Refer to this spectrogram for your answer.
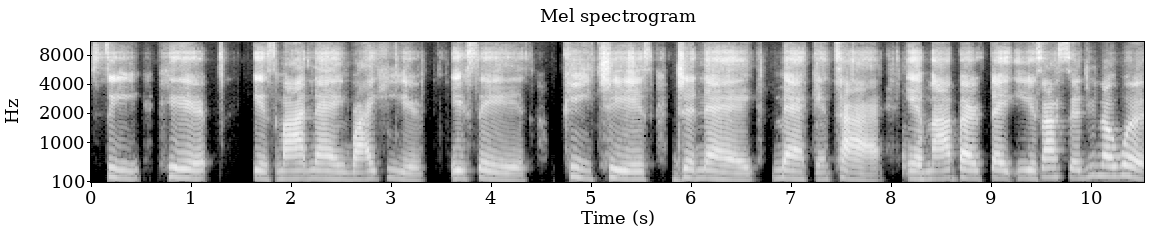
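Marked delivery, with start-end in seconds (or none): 0.0-9.5 halting, dragging, slow reading-aloud voice. Mocking a woman who reads her document aloud: imitating someone reading very slowly. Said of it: "she just so fucking slow".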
